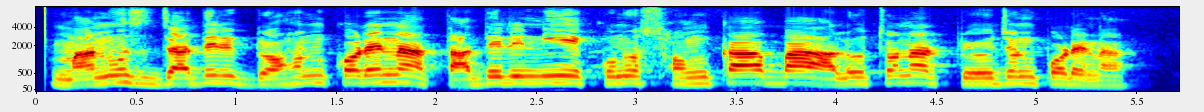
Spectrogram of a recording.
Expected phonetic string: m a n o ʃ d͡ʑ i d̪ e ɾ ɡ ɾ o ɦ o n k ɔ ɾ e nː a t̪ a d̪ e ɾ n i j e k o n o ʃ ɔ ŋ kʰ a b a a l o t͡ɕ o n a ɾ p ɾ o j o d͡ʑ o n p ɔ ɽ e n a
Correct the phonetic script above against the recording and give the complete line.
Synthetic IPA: m a n u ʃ d͡ʑ a d̪ e ɾ ɡ ɾ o ɦ o n k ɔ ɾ e n a t̪ a d̪ e ɾ n i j e k o n o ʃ ɔ ŋ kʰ a b a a l o t͡ɕ o n a ɾ p ɾ o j o d͡ʑ o n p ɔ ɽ e n a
